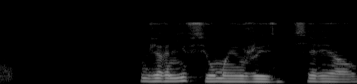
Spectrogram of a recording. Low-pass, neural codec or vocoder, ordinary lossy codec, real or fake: 7.2 kHz; none; MP3, 32 kbps; real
